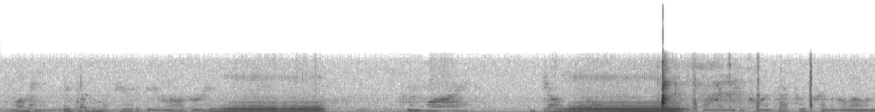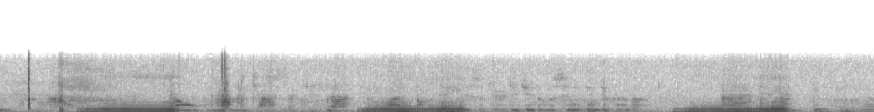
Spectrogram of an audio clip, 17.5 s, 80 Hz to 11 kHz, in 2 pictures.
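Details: Repeated soft, whistling, squeaky snores with breathy breaths between, about 17 a minute, from a sleeping 13-week-old Boxer puppy; snoring.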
